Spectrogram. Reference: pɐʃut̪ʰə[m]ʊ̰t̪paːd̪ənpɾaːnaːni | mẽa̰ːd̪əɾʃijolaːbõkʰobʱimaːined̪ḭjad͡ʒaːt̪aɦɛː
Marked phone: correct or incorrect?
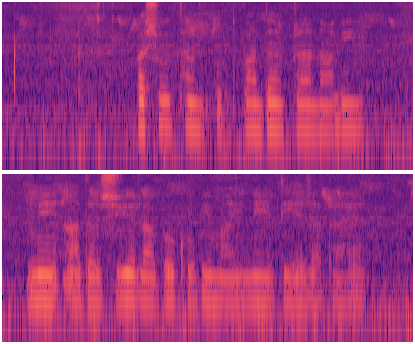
incorrect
